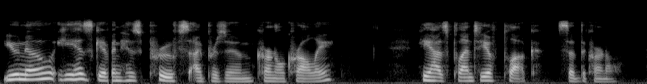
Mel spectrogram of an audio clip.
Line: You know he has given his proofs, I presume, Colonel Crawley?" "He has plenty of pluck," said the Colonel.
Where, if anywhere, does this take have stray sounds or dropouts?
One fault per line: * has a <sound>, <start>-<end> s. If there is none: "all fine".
* has a dropout, 1.1-1.1 s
